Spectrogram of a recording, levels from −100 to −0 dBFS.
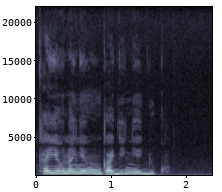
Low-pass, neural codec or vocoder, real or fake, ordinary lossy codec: none; none; real; none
